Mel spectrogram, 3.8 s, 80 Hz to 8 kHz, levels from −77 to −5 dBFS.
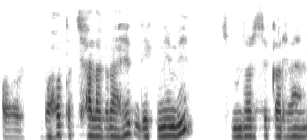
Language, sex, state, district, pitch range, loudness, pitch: Angika, female, Bihar, Purnia, 170-180 Hz, -27 LUFS, 175 Hz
